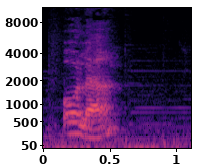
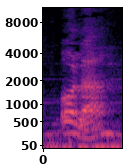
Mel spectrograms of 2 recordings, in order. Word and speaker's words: hola: La letra H es shh, muda, no se pronuncia.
